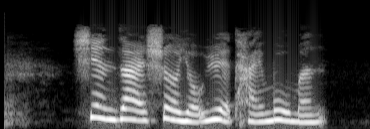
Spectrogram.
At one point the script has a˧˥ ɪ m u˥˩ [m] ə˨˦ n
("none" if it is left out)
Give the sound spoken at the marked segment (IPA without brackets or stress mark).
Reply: m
